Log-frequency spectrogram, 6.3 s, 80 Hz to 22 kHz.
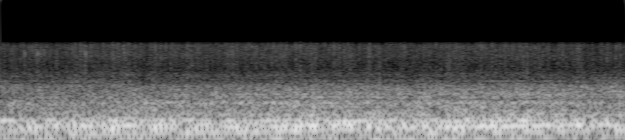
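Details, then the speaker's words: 1998 Oldsmobile Cutlass driven at about 38-40 mph: loud deep steady rumble drowning everything out from long-neglected front hub assemblies, replaced afterward. Badly worn front wheel bearings. "Uh, I wanted to make a video of just how bad they are because I can't believe it myself. So, let's go ahead and fire it up. Yeah, I know. These are by far the worst wheel bearings I've ever heard in my entire life."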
